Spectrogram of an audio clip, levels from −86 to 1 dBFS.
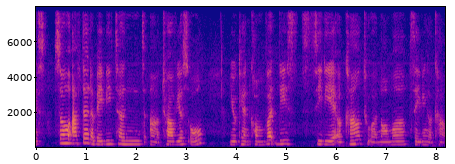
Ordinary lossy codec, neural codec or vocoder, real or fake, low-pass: none; none; real; none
